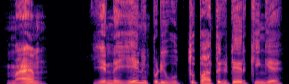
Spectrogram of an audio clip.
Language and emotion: Tamil, disgusted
